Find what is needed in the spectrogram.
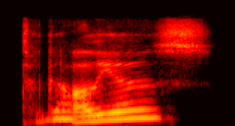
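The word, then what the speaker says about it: Tattaglia: I also liked how the original muscle, the one that works for Vito, Luca, he goes to Salazzo and the Tagalias. The G is silent.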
